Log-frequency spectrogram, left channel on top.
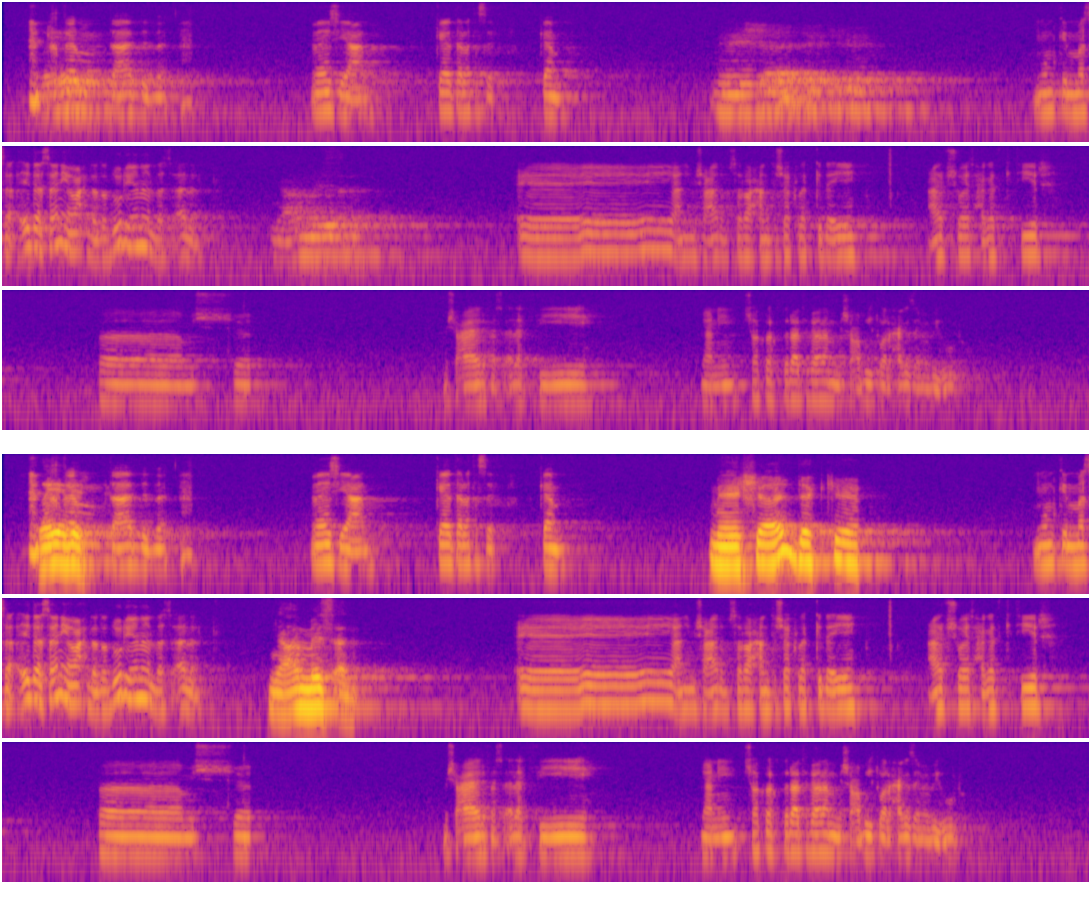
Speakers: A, on the right; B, on the right.
A: وهي
B: اختيار
A: ب
B: متعدد بقى ماشي يا عم كده 3 صفر كم
A: مش عندك
B: ممكن مثلا ايه ده ثانية واحدة ده دوري انا اللي اسألك
A: يا عم اسأل
B: إيه يعني مش عارف بصراحة انت شكلك كده ايه عارف شوية حاجات كتير فمش مش عارف أسألك في إيه يعني شكلك طلعت فعلا مش عبيط ولا حاجة زي ما بيقولوا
